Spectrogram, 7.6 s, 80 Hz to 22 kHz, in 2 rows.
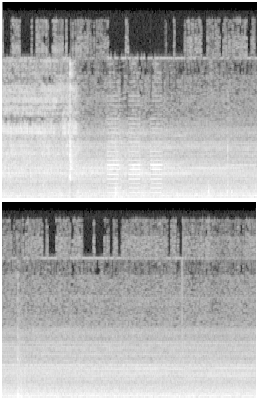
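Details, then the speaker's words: HP Vectra 486/33U at power-up after a hard drive swap and removal of the EISA cards, including the SCSI controller. Three short beeps over fan hiss signal a system board error; it complains the SCSI card is missing. "okay let's see how unhappy it is when i power this up oh it's making that noise"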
